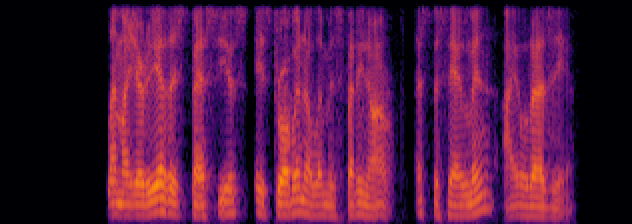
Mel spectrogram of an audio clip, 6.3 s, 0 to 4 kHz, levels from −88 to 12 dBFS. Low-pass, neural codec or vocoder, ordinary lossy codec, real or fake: 3.6 kHz; codec, 16 kHz in and 24 kHz out, 0.4 kbps, LongCat-Audio-Codec, fine tuned four codebook decoder; AAC, 32 kbps; fake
